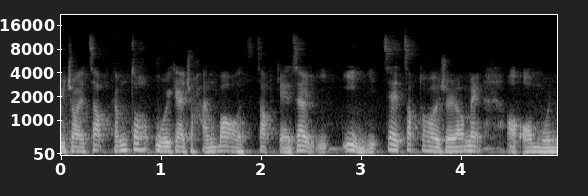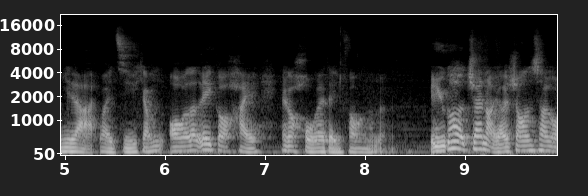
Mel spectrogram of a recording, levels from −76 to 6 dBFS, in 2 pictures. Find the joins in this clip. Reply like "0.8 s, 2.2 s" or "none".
8.7 s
